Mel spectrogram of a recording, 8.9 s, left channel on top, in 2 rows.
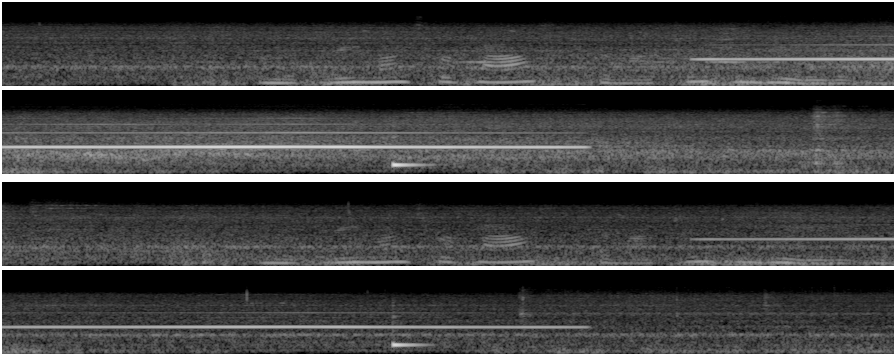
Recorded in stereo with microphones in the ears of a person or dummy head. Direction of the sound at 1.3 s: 15° left (ahead or behind).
